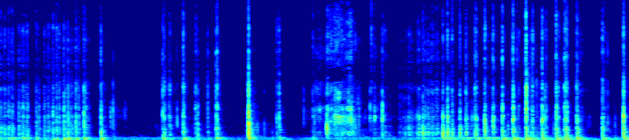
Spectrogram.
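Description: A box-cutter blade repeatedly scrapes and cuts a long, solid, dry teal-green soap bar resting on a white surface, shaving it into crumbly flakes. Crisp, dry crunching scrapes and short ticking cuts come in dense, uneven bursts, with a brief quieter gap near the middle.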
